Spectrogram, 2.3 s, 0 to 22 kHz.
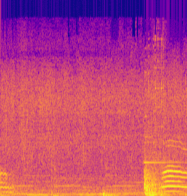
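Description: Cats in the Powerwash Simulator 2 video game meow several times, with short drawn-out calls, a louder one near the end, over a faint background hum.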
